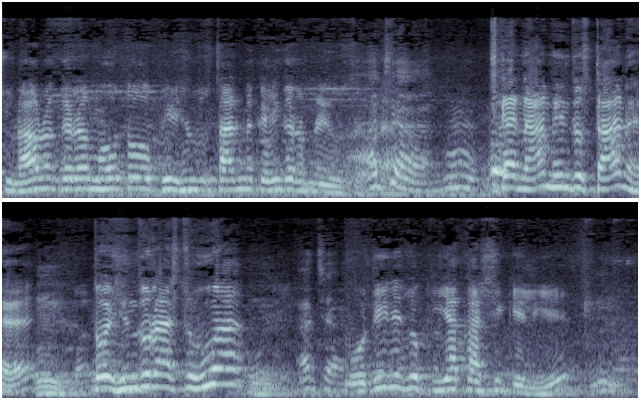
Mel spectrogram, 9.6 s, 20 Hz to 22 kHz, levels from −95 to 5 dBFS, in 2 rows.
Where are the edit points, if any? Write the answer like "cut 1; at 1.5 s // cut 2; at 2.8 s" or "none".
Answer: cut 1; at 3.7 s // cut 2; at 7.3 s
